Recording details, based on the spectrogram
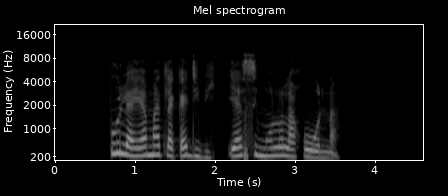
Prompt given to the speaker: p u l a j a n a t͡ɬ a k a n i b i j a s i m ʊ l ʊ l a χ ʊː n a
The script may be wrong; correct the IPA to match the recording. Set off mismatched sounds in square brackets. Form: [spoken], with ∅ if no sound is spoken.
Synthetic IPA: p u l a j a [m] a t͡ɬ a k a [d] i b i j a s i m ʊ l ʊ l a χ ʊː n a

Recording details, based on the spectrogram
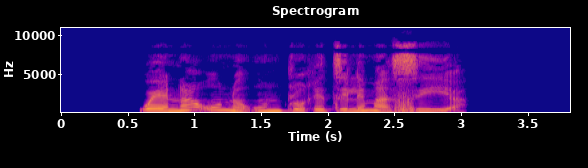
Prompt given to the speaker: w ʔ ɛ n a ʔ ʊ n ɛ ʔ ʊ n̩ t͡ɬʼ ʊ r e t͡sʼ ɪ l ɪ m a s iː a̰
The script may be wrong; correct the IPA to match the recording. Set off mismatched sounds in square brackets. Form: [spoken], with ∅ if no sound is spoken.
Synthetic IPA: w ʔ ɛ n a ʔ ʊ n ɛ ʔ ʊ n̩ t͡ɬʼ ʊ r e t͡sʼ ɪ l ɪ m a s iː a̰

